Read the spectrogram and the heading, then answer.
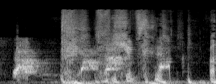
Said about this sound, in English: I can't have a dog chorus, Beth. You know, dog choruses are distracting.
